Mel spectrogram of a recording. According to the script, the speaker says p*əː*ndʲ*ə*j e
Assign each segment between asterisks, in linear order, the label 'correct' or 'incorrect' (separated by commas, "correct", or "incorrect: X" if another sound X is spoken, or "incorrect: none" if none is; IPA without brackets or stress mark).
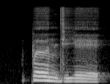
correct, correct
